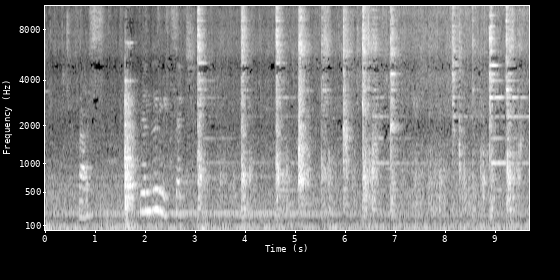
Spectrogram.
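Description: Steel spatula scraping and clinking against a steel wok while vegetables are stirred. The strokes are sharp and irregular, coming about every half second to a second from about a second and a half in.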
